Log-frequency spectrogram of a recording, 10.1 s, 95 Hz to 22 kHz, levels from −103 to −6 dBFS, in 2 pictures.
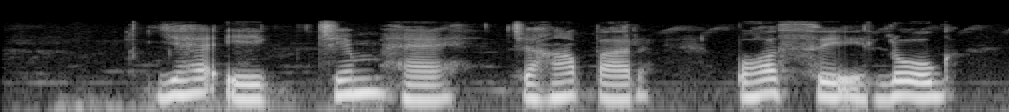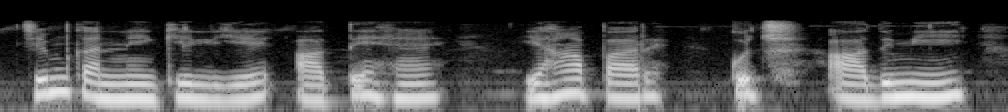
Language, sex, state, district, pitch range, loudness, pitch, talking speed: Hindi, female, Chhattisgarh, Jashpur, 180-220 Hz, -26 LUFS, 200 Hz, 115 wpm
